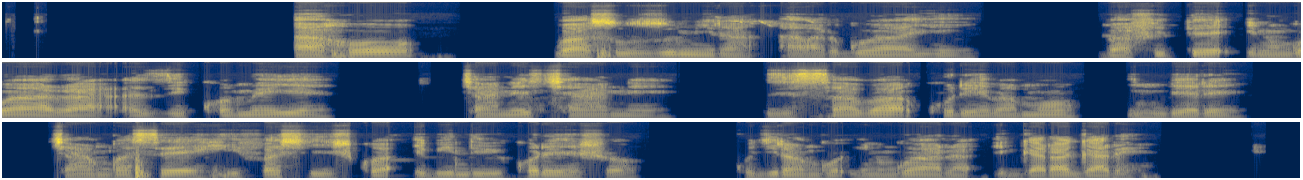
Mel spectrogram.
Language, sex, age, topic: Kinyarwanda, male, 18-24, health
